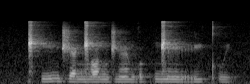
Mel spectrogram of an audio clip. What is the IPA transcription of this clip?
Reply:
ǁʰ ĩ n d͡ʒ æ ŋ͡ǁ ɒ n d͡ʒ æ̃ ɡʷ æ kʷ ŋ͡ǁ ẽ r i kʷʼ i

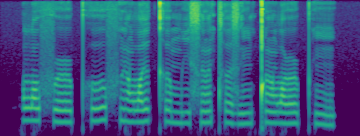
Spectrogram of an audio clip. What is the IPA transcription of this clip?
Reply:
lˠ ʊ f ə˞ pʰ ʊ f ĩ lˠ ɪ kʰ ə m i s ə̃ tʰ ə z ĩ ǃ ə̃ lˠ ə˞ pʰ ĩ

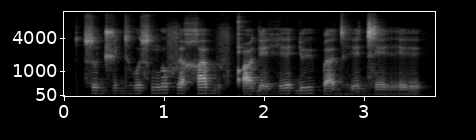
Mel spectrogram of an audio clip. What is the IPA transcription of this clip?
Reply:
t͡s u d͡ʒ ʏ dʱ u s ŋ ʊ f ɪ χ ɐ b ʏ f qʼ u ɗ e ɦ ɪ ɗ y ɓ ɐ dʱ ɪ d͡z e r ɪ

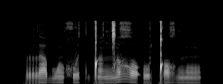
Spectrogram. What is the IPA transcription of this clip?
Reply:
r a˨ b ɔ̃˨ χʷ a˨ t ŋ͡ǃ ã˨ ŋ͡ǀ ə˦ ʁ ɔ˨ ʔ o˨ ǃ ɒ˨ ʁ ŋ õ˨

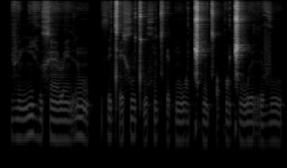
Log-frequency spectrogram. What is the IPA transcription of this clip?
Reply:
v ẽ ŋ ĩ ɦ ɯ x ɛ̃ ɹ ẽ r ũ | θ i tʼ e x u tʼ u x ũ t͡sʼ e p ũ w ɔ̃ ǁʰ ẽ t͡sʼ ɔ k ɔ̃ ǁ ẽ w ɯ r ɯ v u

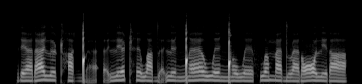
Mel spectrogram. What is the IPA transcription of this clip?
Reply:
ɾʲ æː ɾ æ lʲ o ʈʰ a ɡ͡ǃ æ̰ ʔ ɛ̰ lʲ ɛ ʈʰ e w a d ɛ̰ lʲ əː ŋ͡ǃ ɛː w e ŋ͡ǃ o w eː f w ə m æ d ɹ æ ɾ ɔː lʲ e ɾ a

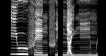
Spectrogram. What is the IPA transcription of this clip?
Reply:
j uː˥˨ f eː˩ ŋ f i˧˩ t̚ ɲ a˩ j ŋ iː˩ m

